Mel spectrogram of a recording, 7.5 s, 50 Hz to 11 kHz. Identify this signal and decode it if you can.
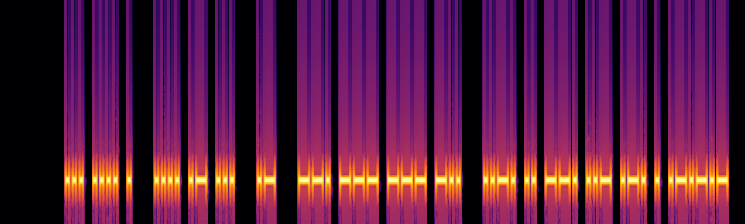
Morse code, heard as a keyed tone, about 36 wpm, 700 Hz. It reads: SHE HAS A GOOD FIGURE.
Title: Sentences from Top 1000 Words - Review Part 2 - 35wpm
